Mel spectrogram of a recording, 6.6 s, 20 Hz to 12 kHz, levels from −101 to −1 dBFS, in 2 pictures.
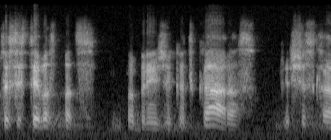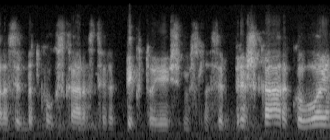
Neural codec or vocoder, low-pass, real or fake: none; 10.8 kHz; real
